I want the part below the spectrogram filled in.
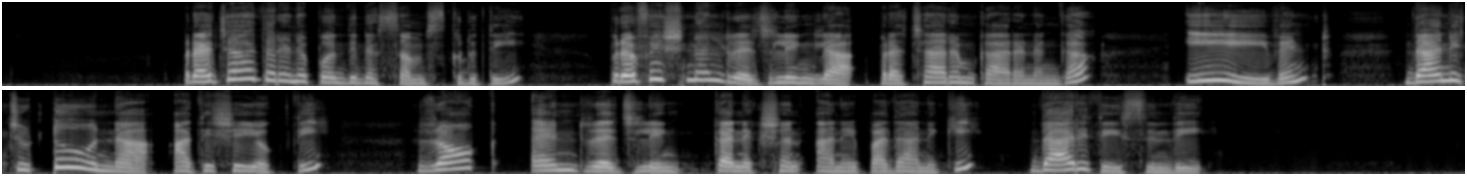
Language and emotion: Telugu, neutral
